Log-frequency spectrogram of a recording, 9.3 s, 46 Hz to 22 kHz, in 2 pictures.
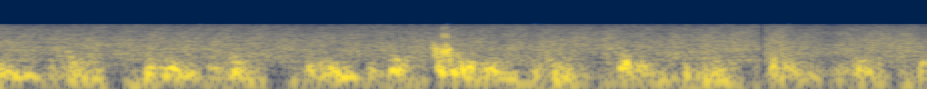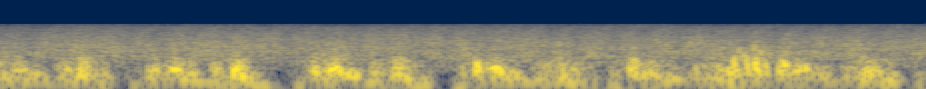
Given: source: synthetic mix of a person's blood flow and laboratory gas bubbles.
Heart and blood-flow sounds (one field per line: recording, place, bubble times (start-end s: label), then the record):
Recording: Doppler ultrasound of blood flow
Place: precordium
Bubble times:
2.12-2.37 s: bubbles
8.26-8.49 s: bubbles
From the record:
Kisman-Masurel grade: 123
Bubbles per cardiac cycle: 1 to 2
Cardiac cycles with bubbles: 10 to 50%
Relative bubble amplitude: loud (0.450 to 0.775)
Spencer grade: 2 (many but less than half of the cardiac periods contain bubble signals, singularly or in groups)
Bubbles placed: anywhere in the cardiac cycle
